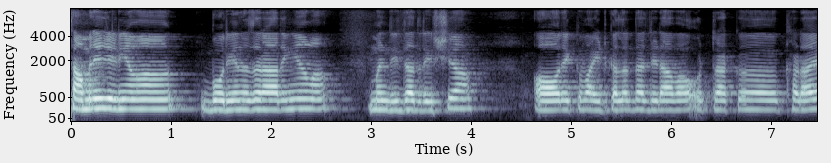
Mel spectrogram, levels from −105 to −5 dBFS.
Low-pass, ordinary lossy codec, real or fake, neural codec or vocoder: none; none; real; none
